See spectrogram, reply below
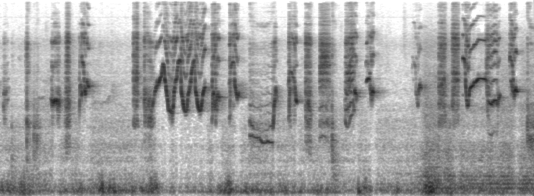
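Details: Black-winged myna in full, varied song meant as a training recording to prompt other birds to sing: loud whistled notes, rapid zigzag warbles, sharp squawks and clicks, one falling whistle, delivered in quick bursts with brief pauses.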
